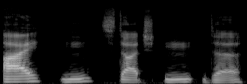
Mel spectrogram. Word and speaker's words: Einstürzende: And then to watch him break it down, I had to put it phonetically up here so I could do it. But it's EINSTÜRZENDE Neubauten.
